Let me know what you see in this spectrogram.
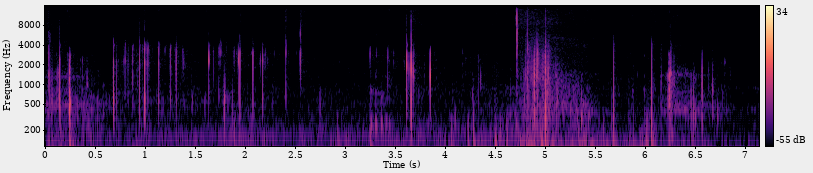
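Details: An adult's own stomach: irregular gurgles, clicks and low rumbles; ordinary bowel sounds (borborygmi).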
